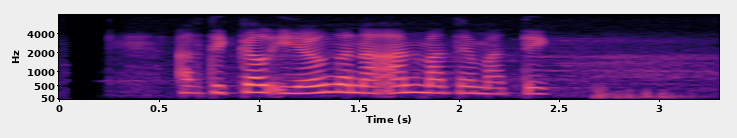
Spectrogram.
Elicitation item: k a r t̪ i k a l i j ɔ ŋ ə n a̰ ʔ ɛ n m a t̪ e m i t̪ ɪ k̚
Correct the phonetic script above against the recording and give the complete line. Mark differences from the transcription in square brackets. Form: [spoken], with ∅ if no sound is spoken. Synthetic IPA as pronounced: [ʔ] a r t̪ i k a l i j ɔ ŋ ə n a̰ ʔ [a] n m a t̪ e m [a] t̪ ɪ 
